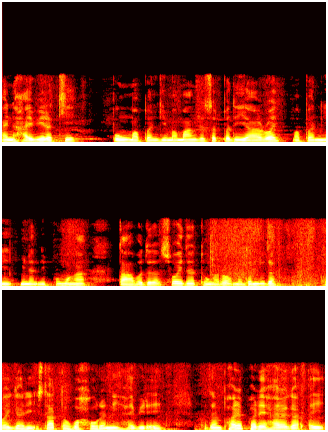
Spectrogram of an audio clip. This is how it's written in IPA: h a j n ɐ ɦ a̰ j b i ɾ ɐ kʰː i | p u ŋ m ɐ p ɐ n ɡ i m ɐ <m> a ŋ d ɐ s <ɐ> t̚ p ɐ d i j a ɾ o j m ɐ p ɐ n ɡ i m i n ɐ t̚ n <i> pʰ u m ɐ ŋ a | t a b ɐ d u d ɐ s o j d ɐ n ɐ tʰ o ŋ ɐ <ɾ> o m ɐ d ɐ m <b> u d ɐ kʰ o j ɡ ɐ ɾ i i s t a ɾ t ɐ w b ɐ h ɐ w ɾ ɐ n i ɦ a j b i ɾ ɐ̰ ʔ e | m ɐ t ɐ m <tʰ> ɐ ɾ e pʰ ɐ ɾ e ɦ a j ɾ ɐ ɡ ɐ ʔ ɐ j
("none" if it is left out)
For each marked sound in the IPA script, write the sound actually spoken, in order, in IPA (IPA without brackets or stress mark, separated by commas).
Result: m, ɐ, i, ɾ, d, pʰ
